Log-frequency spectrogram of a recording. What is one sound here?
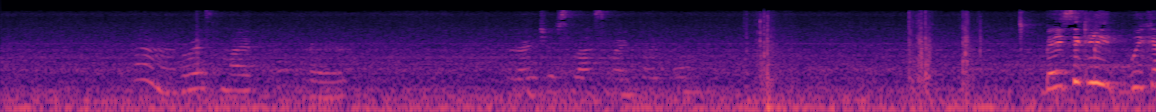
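A woman speaks close by, calmly and a little animated.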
